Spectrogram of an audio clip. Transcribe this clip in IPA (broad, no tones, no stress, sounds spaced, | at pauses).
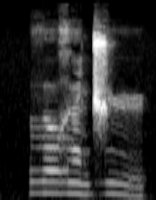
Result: ð o ɣ ɐ̃ d͡ʒ ʉ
